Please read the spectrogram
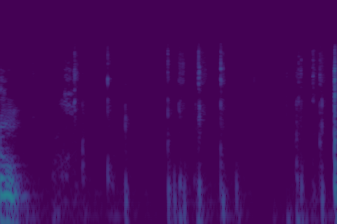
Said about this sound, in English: The faster you try and type, the worse it gets.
